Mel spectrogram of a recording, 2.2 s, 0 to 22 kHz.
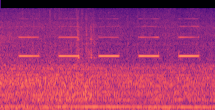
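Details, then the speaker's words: Mk1 VW Caddy with 20V turbo conversion, after wiring, throttle-body and boost-pipe fixes, pulling on boost in third gear: a strong, even engine roar under load with no hiss, flutter or stumble, with a faint chime beeping; it pulls cleanly. "you drop it down in third comes onto boost and talks it all down the road absolutely flies"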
